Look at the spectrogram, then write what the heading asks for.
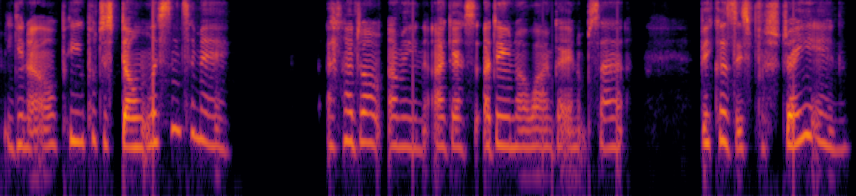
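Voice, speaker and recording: A young woman in her late twenties hosts a podcast, telling her own story candidly in a loose, rambling way full of fillers. Her fairly high voice has a gravelly fry and stays flat in pitch. The sound is close and dry. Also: normal speed, dry recording. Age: 20s. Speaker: podcast host. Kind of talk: personal monologue.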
